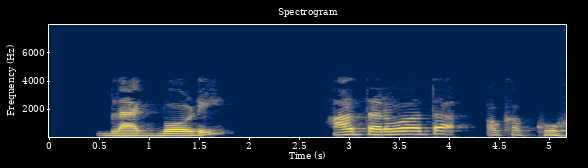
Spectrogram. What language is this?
Telugu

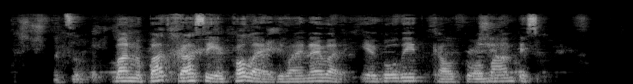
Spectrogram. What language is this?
Latvian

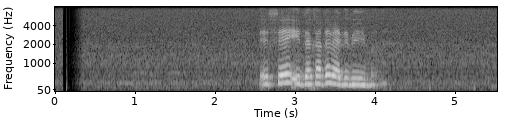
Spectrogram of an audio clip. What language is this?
Sinhala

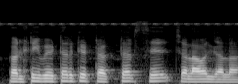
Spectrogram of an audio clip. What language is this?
Bhojpuri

